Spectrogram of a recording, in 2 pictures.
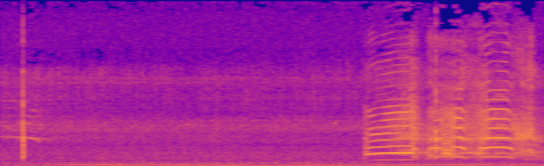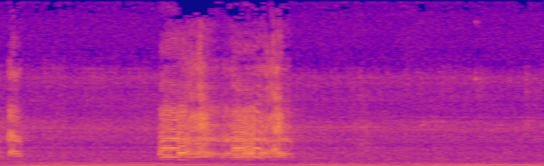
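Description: A flock of white domestic geese honking in two loud bursts, the first about three seconds in and the second about five seconds in, over a steady low hum.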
